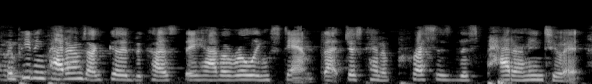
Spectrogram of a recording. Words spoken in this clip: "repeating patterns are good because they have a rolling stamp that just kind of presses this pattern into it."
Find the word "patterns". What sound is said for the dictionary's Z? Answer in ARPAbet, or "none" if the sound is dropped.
Z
